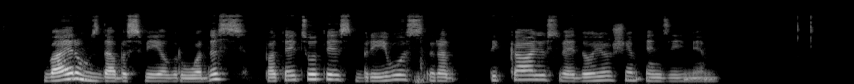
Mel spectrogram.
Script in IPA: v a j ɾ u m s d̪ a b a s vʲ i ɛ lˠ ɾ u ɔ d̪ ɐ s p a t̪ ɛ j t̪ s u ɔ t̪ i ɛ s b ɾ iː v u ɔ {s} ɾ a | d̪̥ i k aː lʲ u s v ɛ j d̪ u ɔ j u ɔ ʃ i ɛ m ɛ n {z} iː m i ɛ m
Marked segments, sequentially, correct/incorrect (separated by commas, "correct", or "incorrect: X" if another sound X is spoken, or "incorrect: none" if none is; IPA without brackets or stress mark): correct, correct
